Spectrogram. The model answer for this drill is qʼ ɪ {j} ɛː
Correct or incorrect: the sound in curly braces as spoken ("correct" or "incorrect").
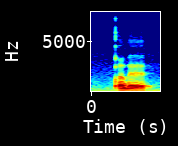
incorrect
